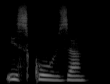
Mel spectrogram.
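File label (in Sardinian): "iscusa", female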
